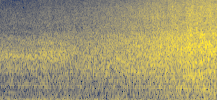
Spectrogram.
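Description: A steady rushing noise over a low rumble, swelling near the end.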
